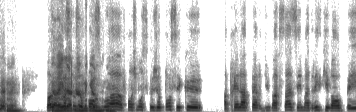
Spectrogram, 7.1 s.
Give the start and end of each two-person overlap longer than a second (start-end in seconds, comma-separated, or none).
1.0-2.4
